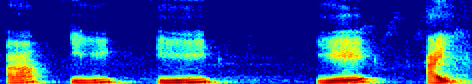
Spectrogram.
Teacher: పూర్వ స్వరం ఉత్తర స్వరం పూర్వ స్వరం నా లో కొంచెం ముందుకు జరగబడి పెదాలు విస్తరించడం వలన పుట్టే అచ్చులు పూర్వ స్వరాలు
